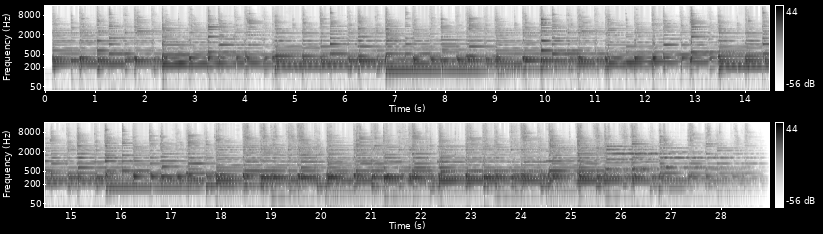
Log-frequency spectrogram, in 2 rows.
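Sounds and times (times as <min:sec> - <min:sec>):
ukulele beach ringtone: 0:00.1 - 0:28.9.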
